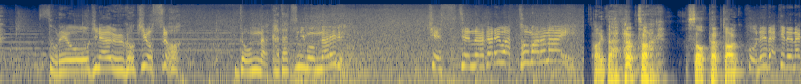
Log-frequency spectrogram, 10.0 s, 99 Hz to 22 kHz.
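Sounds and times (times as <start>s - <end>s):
steady rushing noise: 3.0s - 7.3s
person shouting dialogue: 5.4s - 7.3s.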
